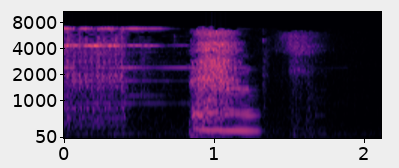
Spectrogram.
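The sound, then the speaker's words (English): A telephone rings during a conversation, its ringing mixed with voices and rising briefly to a louder burst in the middle before fading. “And I've got a phone ringing. I do apologize.”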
